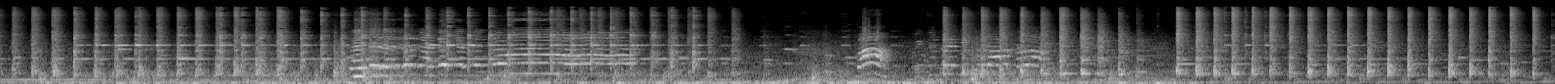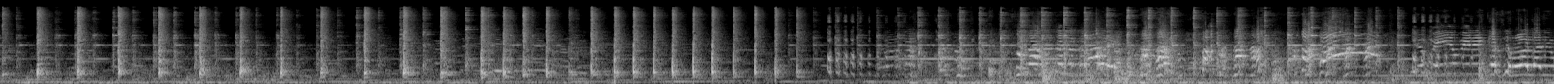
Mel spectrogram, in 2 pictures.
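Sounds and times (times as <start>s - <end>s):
metal pots banging: 9.5s - 30.6s
laughter: 23.8s - 25.2s, 26.7s - 30.1s.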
